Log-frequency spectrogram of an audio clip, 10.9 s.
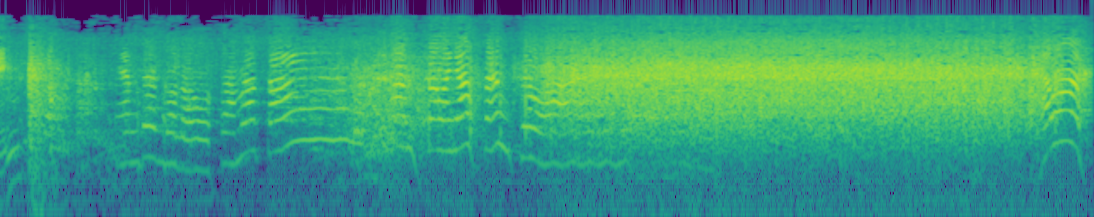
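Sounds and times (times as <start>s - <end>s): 
speech: 1.5s - 6.4s
audience applause in an old radio comedy show: 3.6s - 10.9s.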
